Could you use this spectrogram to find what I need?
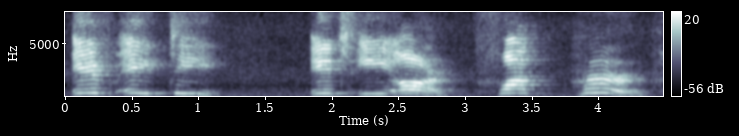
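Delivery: high, loud, slow mock spelling; mad dad. Mad dad spelling for his daughter, hammed-up exasperation. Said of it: "he's just so mad with, with his daughter".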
